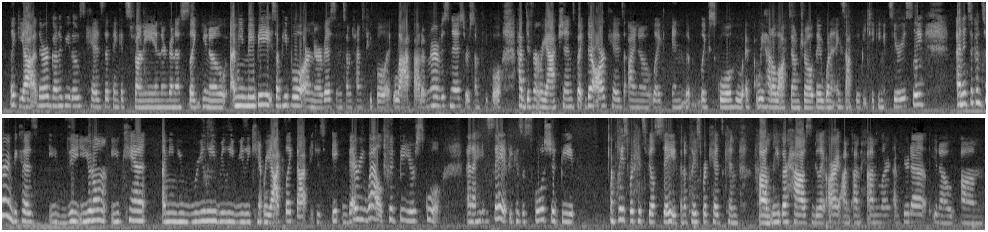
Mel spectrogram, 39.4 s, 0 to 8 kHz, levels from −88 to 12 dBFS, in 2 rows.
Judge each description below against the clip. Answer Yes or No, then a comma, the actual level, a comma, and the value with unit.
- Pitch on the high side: Yes, high, 220 Hz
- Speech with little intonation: No, average, 3.9 semitones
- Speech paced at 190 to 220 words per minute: Yes, fast, 205 wpm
